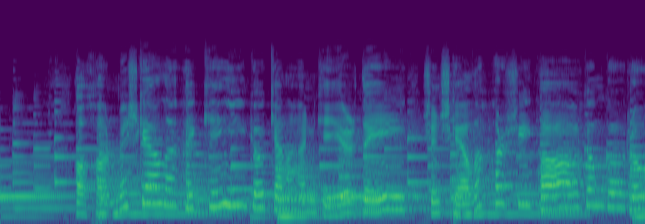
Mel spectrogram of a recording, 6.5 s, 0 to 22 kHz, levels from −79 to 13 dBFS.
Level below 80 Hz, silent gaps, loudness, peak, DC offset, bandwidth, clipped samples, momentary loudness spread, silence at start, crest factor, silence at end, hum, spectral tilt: -56 dBFS; none; -23 LUFS; -6 dBFS; under 0.1%; 10 kHz; under 0.1%; 7 LU; 0 s; 16 dB; 0 s; none; -6.5 dB/octave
